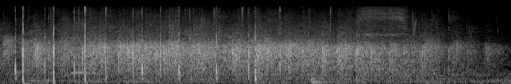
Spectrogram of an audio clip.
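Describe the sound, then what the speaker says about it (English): An audience at the South Summit 2016 Arena Stage claps for a speaker, dense steady applause with a few sharp nearby claps, fading slightly toward the end. "So please, an applause."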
